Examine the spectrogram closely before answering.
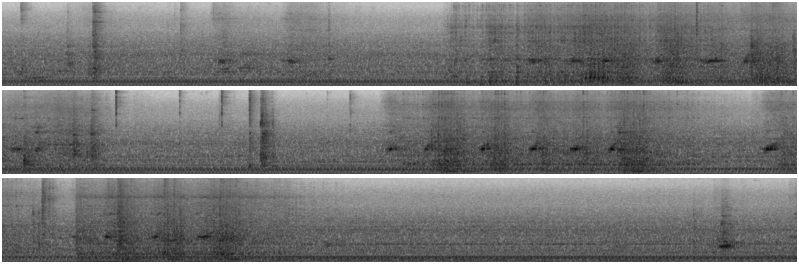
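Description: Electric motor-driven sewing machines: a steady motor hum, with two longer runs of rapid needle clatter in the middle as cloth is stitched.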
